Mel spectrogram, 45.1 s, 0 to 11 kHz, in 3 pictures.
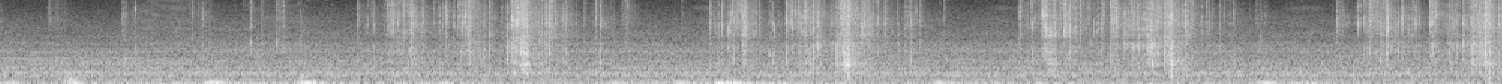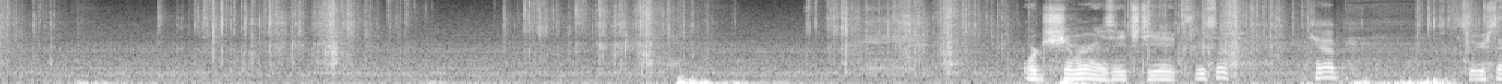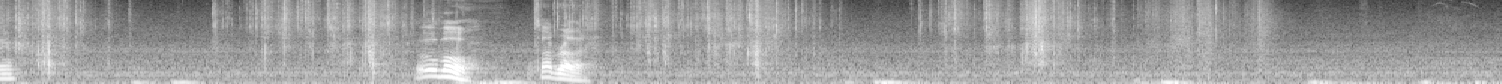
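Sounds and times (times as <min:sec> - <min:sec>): foil wrappers tearing and crinkling: 0:03.6 - 0:06.4, 0:07.0 - 0:09.6, 0:10.2 - 0:12.5, 0:13.3 - 0:15.7, 0:16.6 - 0:19.3, 0:20.0 - 0:22.2, 0:23.0 - 0:28.4, 0:29.2 - 0:31.4, 0:32.1 - 0:34.5, 0:35.4 - 0:38.5, 0:39.1 - 0:42.9.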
